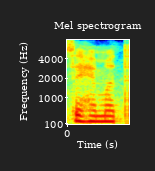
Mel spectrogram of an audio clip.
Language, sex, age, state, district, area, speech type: Hindi, female, 18-30, Rajasthan, Jaipur, urban, read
